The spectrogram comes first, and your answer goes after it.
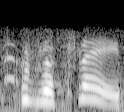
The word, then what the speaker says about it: Revry: I just want to keep saying Revry. It's a thing from living in South Africa. I want to make it Dutch. Sorry. But Revry, that's how I would pronounce it.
